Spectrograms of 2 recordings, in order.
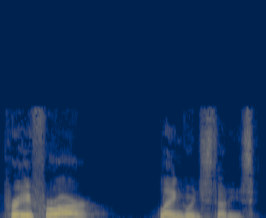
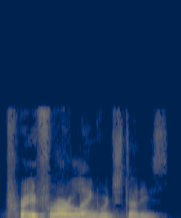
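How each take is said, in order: First: Said in the usual way. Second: Pleading missionary, weight on "our"; stress on our. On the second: Retold or imitated. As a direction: lean on "our" in the repeat. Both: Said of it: "nearly every missionary".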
